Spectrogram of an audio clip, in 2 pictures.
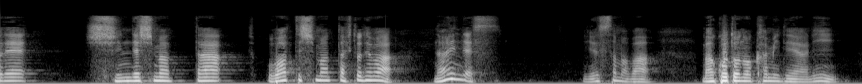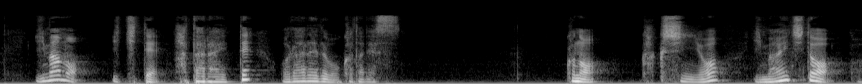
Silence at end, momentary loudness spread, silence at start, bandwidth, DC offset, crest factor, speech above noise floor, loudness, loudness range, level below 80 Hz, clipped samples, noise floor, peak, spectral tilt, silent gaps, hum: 0 s; 15 LU; 0 s; 10.5 kHz; 3%; 18 dB; 38 dB; -16 LUFS; 6 LU; -40 dBFS; 0.1%; -54 dBFS; 0 dBFS; -6 dB/octave; none; none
